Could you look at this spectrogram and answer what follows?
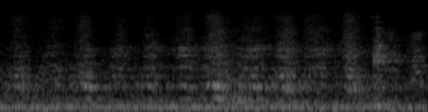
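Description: Hand saw cutting through wood clamped in a vise, a steady run of rhythmic rasping strokes, close and moderately quiet, with no talking.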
